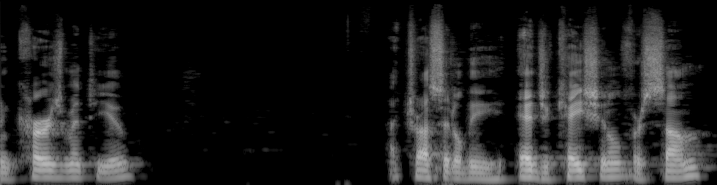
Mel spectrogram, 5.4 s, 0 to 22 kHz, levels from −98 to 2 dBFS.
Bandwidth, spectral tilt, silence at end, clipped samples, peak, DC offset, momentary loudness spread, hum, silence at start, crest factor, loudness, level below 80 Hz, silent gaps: 17.5 kHz; -3.5 dB/octave; 0.15 s; under 0.1%; -12 dBFS; under 0.1%; 10 LU; none; 0 s; 24 dB; -32 LUFS; -70 dBFS; 1.14-1.21 s, 1.62-1.66 s, 1.72-1.82 s, 2.12-2.40 s, 2.83-2.88 s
